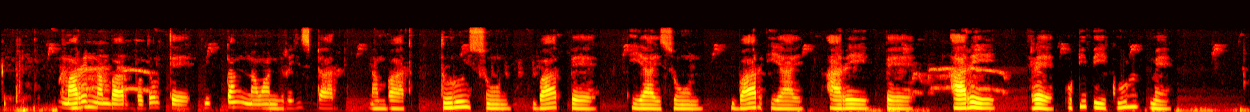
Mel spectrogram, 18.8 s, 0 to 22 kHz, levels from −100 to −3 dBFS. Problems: constant background noise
